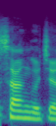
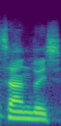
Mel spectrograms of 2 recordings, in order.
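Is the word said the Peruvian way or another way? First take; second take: Peruvian; other. First: The word is said the Peruvian way. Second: The word is said a non-Peruvian way. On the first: This is how people here say it. The speaker calls it right. "acá en Perú se dice sándwich" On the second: This is not how people here say it. The speaker calls it wrong. "no se dice sándwich"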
